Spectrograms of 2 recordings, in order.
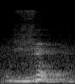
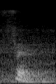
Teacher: V v is voiced. F is voiceless. If you put your fingers or your hand here and pronounce V, [Music] you will feel some vibration here.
